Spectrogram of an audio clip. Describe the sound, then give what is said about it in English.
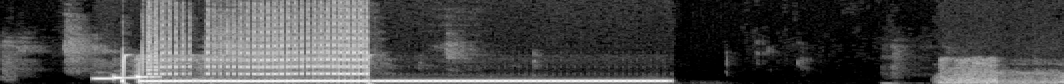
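Telephone ringing out on an outgoing call: a short blip, then one long, steady electronic ring tone lasting about two seconds, alone, followed by silence and a brief faint rustle. “I'll give him a ring right now. Let's get him going.”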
